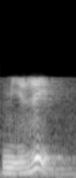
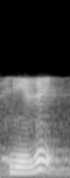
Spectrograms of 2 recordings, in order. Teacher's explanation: 就变。有很多呢，那个就是就按读书音读，不按那个口语读。因为咱们重点是在这个读经，不是在说这个口语。但是呢，咱们也知道它那个规矩就行了。这是拧托，然后是月蛙，云丹，吞蒙，洗巴，缺破鱼，这是他的家乡，缺破鱼。爱呢，我的家，米瑞，这个为什么后边这个瑞要读4声呢？因为它这个一个是这个后加字卡也要把调摁下来，再后加字撒也要把调摁下来。这个ri本来是2声，这个把调一摁下来变成那个3声，就变成ri。ri呢，在这个第2音节，第2音节不准升， 第2音节绝对不准升，所以它这个升降调也不准有，升降调就得变成整个变成降调 ，就把前边的那个升调就去掉了。所以呢，这个整个这个3声呢，在第2音节就变成了4声，就跟1声似的，就变成了去声，所以是米瑞。米瑞，哎，就是在第2音节不准升，叫前不降后不升，所以呢，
